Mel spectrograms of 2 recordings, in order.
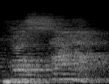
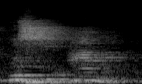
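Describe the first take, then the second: First: The word is said with an 's' sound. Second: The word is said with an 'sh' sound. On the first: This is the Latin form. "Or sa Latin, ito po ay Hosanna" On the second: This is the original Hebrew form. "Hebrew po ito, na ang pronunciation niya is Hoshiana"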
